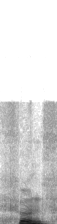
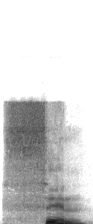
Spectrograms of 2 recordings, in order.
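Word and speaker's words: zehn: হবে আক্ট নয়েন নয়েন সেন সেন এস এর মত উচ্চারণ করবো সেন আবার ট্রাই করি আমরা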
